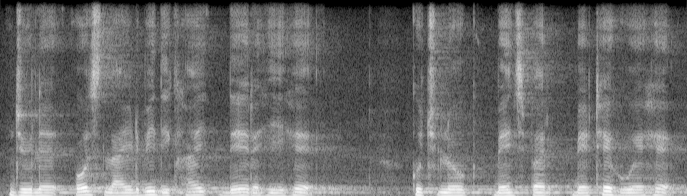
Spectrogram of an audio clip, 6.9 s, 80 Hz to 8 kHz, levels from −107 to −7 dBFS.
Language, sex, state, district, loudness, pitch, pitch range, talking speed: Hindi, male, Gujarat, Valsad, -17 LUFS, 120 Hz, 115-130 Hz, 130 wpm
